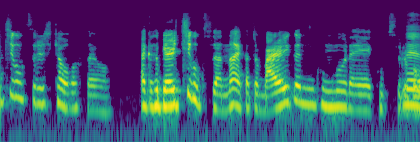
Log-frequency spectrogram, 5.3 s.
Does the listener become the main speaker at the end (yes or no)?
yes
